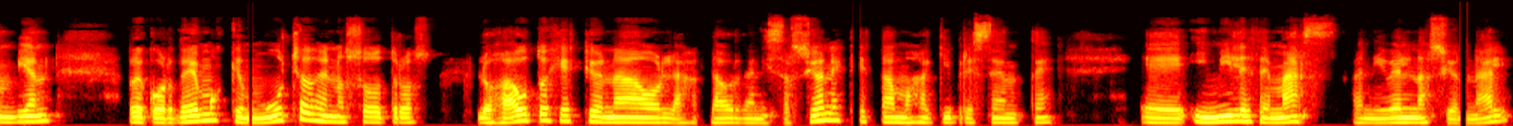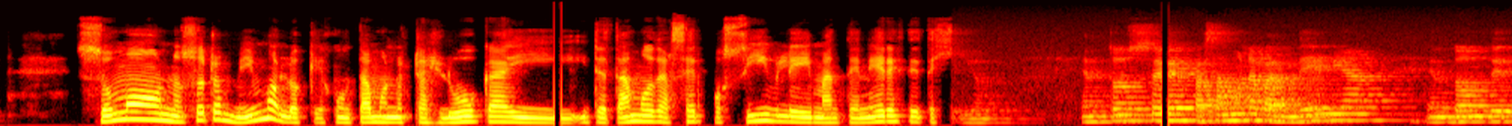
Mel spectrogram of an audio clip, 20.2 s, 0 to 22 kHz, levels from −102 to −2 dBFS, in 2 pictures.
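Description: Short silences open in the speech at 1.66 s (about 30 ms), then at 5.69 s, between "autogestionados las las organizaciones" and "estamos aquí presentes eh", at 9.73 s after "de más a nivel", and at 13.78 s, each 49 ms. These are gaps at joins of encoded pieces: separately encoded segments were spliced with their encoder start delay and end padding left in. The exact 4 s spacing and the speech resuming exactly where it stopped set them apart from random dropouts.

From 16.43 s, after "posible y mantener este", the speech turns suddenly roomy and hollow, with thinner bass, a drop of about 10 dB and room noise only about 30 dB below the speech, lasting to the end. This is a switch to a distant microphone, likely from the close mic failing. Tone, level and noise change together in one step, which distinguishes it from added reverb or a simple gain drop. The 4 s gap pattern continues through it, with another 49 ms gap at 17.83 s.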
